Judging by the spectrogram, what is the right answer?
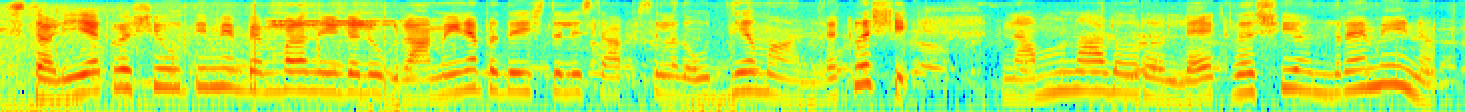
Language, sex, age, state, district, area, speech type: Kannada, female, 18-30, Karnataka, Uttara Kannada, rural, spontaneous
